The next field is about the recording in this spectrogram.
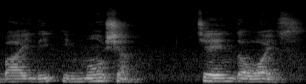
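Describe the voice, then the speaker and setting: A man's voice: medium pitch, little pitch movement, slow, darkish tone, echoey room, slight background noise, rough recording. A man with an Indian English accent teaching a grammar lesson. He repeats phrases for dictation and spells words out letter by letter.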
